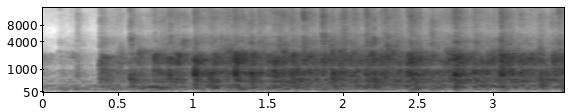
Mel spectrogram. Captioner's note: applause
